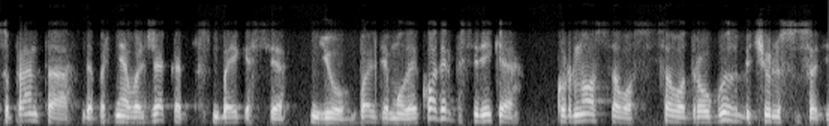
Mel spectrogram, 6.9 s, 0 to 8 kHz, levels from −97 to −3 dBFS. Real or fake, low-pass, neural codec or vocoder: real; 7.2 kHz; none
